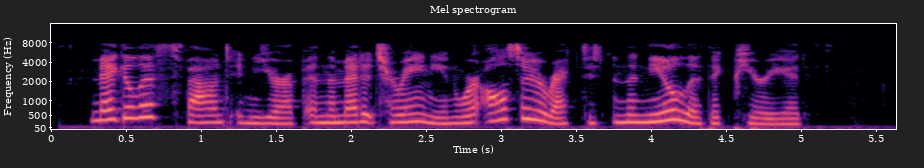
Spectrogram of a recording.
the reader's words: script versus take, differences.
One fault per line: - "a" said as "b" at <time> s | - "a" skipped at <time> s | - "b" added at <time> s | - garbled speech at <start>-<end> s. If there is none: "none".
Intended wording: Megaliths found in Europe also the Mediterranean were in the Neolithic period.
- "also" said as "and" at 1.7 s
- "also erected" added at 2.9 s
